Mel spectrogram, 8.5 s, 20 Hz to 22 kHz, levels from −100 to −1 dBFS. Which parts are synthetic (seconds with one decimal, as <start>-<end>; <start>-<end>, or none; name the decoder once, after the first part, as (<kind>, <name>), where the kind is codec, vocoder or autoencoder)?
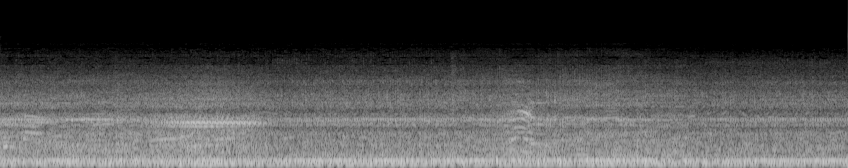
0.5-1.4 (codec, SNAC); 4.6-6.9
